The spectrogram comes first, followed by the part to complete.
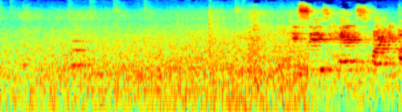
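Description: Steady hiss of classroom background noise, with a brief faint squeak of a marker writing on a whiteboard early on.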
